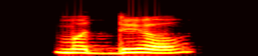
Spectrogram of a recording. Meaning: 1. centre, middle 2. waist
- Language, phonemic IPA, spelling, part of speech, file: Marathi, /məd̪ʱ.jə/, मध्य, noun, LL-Q1571 (mar)-मध्य.wav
